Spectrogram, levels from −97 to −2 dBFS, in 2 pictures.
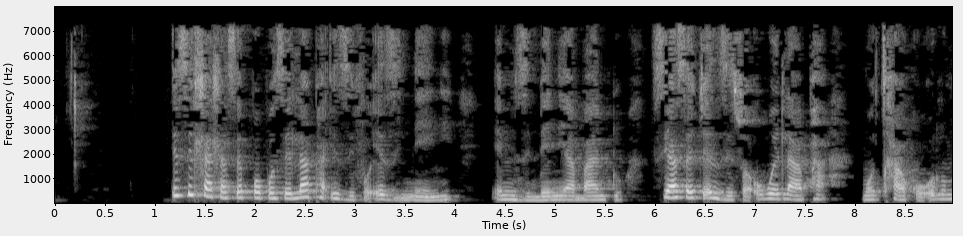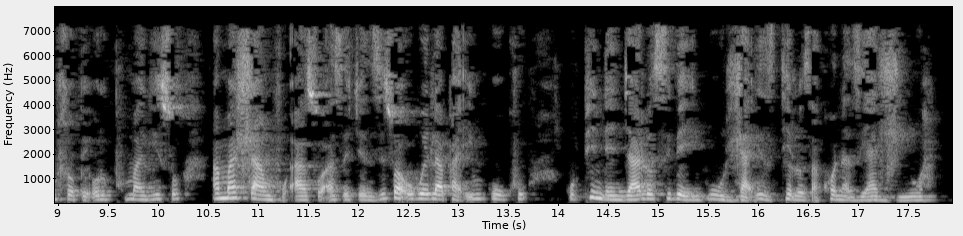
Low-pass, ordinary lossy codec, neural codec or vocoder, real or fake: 7.2 kHz; MP3, 32 kbps; none; real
